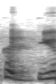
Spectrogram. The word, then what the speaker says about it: كدير: And also t and the they are similar, so just pronounce the d and emphasize it, and it will sound like Moroccan. شنو كدير اليوم؟ كدير كدير. I don't pronounce the t, just the d.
